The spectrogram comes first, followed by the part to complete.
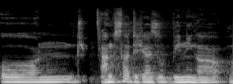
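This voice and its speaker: This man has a dark, mellow tone and a fairly low pitch. His voice is somewhat breathy. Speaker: publicist. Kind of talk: interview.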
